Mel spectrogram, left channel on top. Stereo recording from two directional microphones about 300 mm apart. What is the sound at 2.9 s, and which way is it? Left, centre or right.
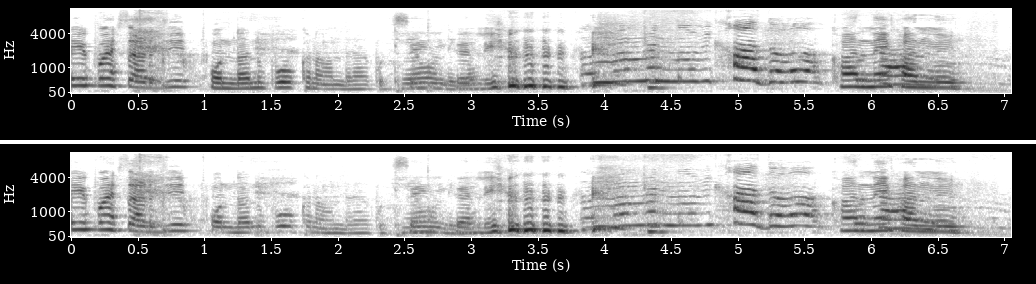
Speech, centre.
